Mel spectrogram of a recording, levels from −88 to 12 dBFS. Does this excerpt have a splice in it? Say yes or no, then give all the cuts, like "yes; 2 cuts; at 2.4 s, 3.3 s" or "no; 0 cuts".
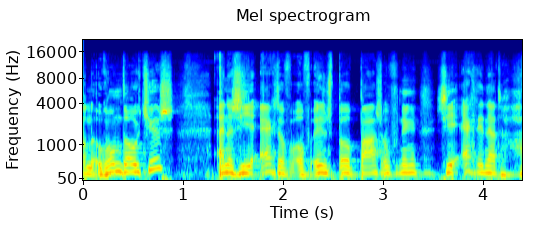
no; 0 cuts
